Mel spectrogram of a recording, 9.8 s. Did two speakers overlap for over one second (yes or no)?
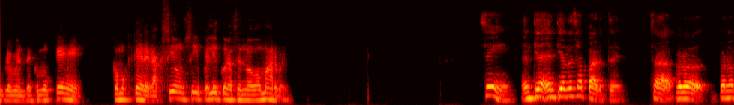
no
